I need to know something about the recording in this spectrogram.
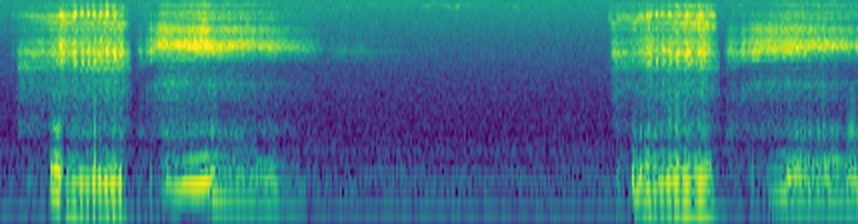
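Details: Queenie, a big pig, snoozing while asleep: deep, rough rumbling breaths in four bursts, two close together, then a quiet gap of about three seconds before two more snores.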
